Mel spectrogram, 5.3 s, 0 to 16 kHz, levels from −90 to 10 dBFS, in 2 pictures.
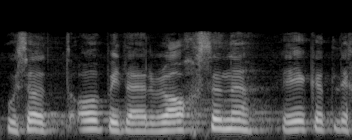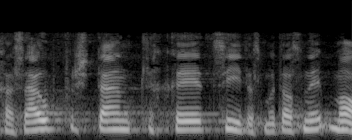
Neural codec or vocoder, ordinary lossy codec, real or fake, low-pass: none; AAC, 96 kbps; real; 7.2 kHz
